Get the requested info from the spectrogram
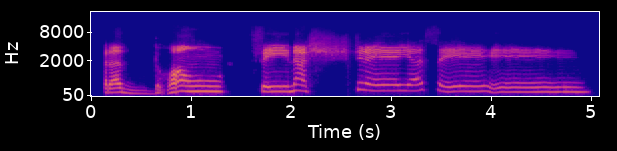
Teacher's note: When sh is the next word, visarga will become sh. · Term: Visarga shakara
